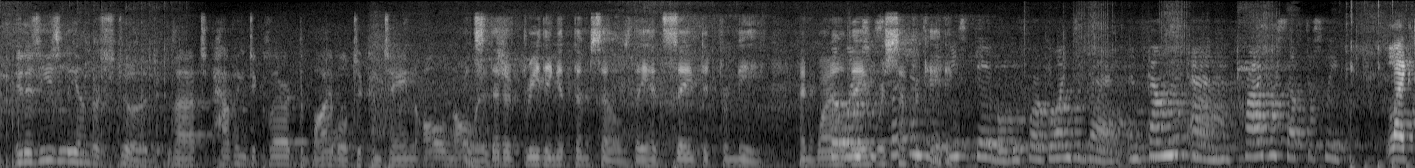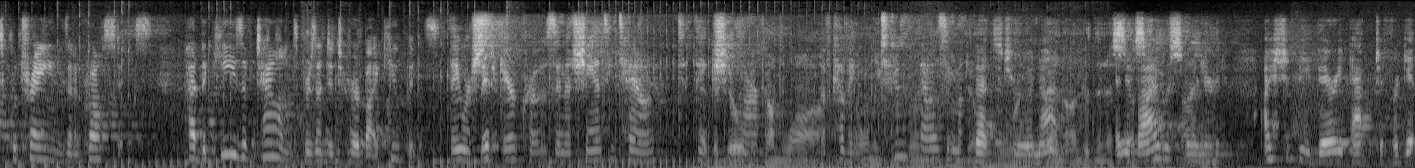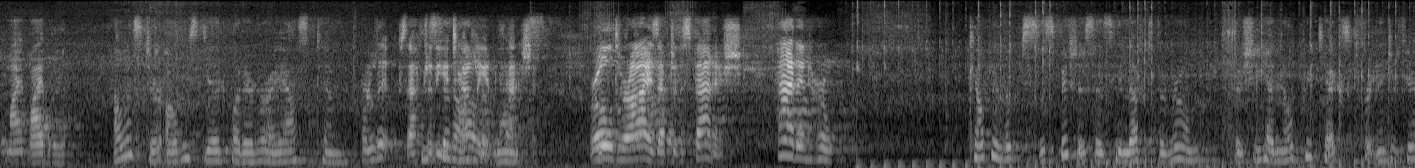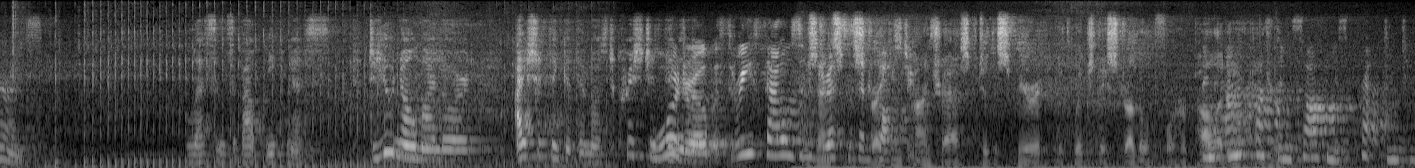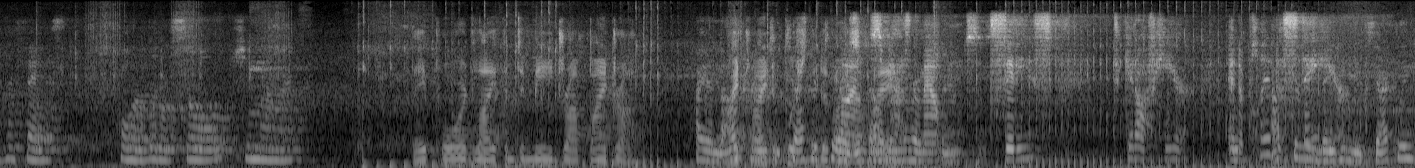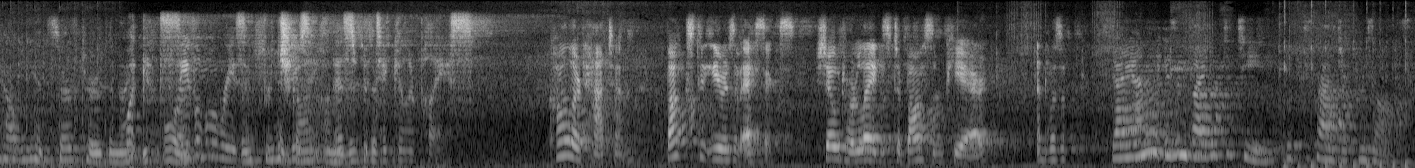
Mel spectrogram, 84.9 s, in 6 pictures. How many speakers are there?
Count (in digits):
8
